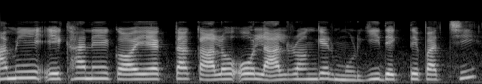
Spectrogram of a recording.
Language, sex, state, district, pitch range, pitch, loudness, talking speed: Bengali, female, West Bengal, Alipurduar, 235-260 Hz, 250 Hz, -17 LUFS, 125 wpm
